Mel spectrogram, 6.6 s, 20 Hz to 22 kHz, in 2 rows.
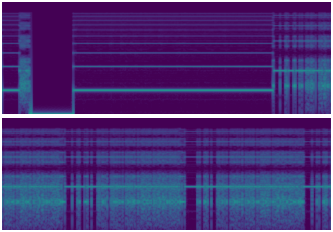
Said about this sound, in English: the game would take about 45 minutes to load, and then you'd play it for about 3 minutes, and then start the whole thing again. Mm-hmm. Yeah, and the Spectrum would go beep, beep, beep. Yep, same. Beep, beep, beep, beep, beep, beep, beep, like that.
